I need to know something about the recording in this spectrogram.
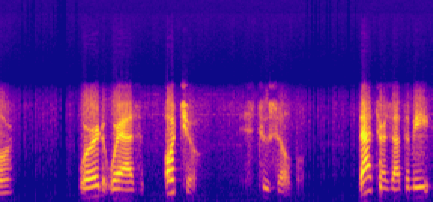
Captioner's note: speaks in foreign language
